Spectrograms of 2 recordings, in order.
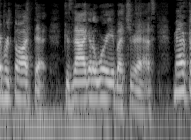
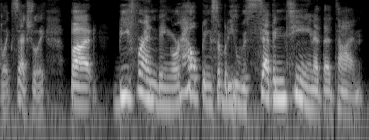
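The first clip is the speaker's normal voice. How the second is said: ordinary delivery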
